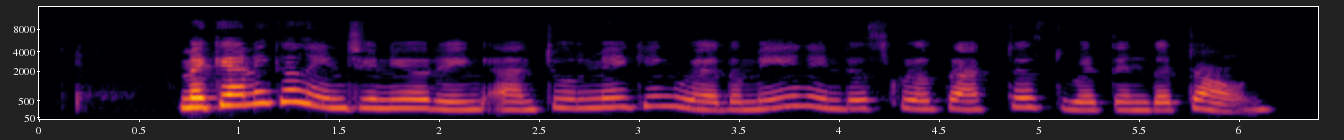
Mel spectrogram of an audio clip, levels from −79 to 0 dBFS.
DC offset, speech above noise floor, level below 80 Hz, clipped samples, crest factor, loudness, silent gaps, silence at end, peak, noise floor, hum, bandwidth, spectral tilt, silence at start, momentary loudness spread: under 0.1%; 35 dB; -88 dBFS; under 0.1%; 24 dB; -29 LUFS; none; 0.25 s; -6 dBFS; -63 dBFS; none; 10.5 kHz; -4 dB/octave; 0.2 s; 14 LU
